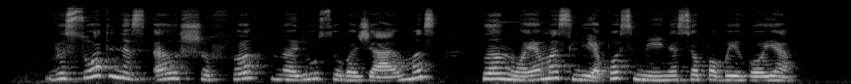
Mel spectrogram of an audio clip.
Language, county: Lithuanian, Tauragė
